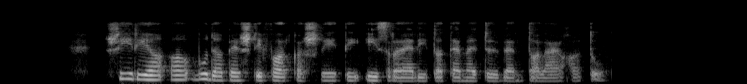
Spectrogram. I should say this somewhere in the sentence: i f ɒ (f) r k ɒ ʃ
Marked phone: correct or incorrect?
incorrect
